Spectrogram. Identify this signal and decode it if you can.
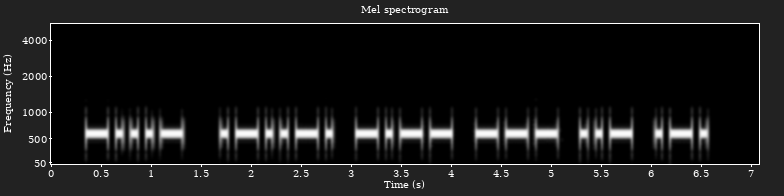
Morse code, heard as a keyed tone, about 16 wpm, 600 Hz. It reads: <BT> "YOUR
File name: CW / Practice / EnglishQuotations0416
